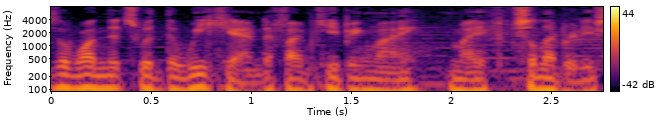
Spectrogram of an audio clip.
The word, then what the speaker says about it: The Weeknd: Meanwhile, the rest of the Hadid sister update, Bella, as being mentioned, is dating The Weeknd. – Weeknd. – Look, I'm looking at his name right here. – I know how it's spelled. I'm just saying that's how it's said.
